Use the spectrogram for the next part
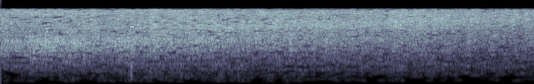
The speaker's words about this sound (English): Simply drop one or two Alka-Seltzer tablets into a glass of water and listen to it fizz.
